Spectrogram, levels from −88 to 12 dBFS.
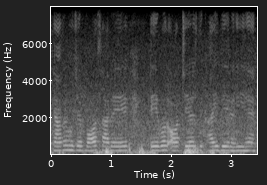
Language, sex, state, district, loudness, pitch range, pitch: Hindi, male, Chandigarh, Chandigarh, -20 LUFS, 220-235 Hz, 230 Hz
